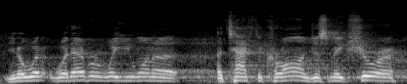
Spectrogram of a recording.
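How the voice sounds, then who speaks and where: A man's voice: high-pitched, steady tone, normal speed, dark tone. A man preaching a sermon in an earnest, conversational way, often repeating himself for emphasis. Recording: echoey hall, long reverb.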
